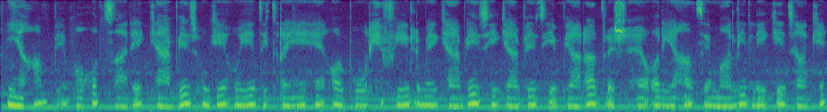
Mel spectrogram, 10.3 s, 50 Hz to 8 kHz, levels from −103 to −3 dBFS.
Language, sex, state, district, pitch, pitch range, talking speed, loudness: Hindi, female, Uttar Pradesh, Hamirpur, 170 Hz, 160-185 Hz, 170 wpm, -30 LUFS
